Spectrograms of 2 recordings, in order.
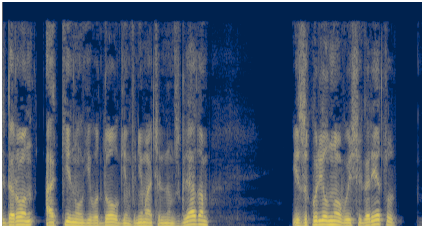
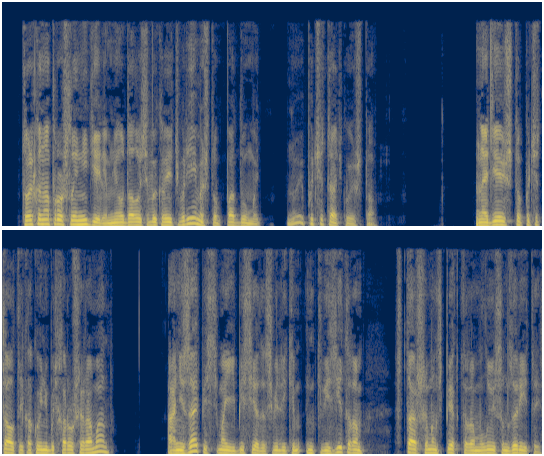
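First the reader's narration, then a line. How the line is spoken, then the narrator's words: Plain. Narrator (Russian): сказал Кальдерон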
